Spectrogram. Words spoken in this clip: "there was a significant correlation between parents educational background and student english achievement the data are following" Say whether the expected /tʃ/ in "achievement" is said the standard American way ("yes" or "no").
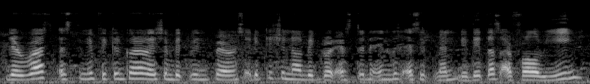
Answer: no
